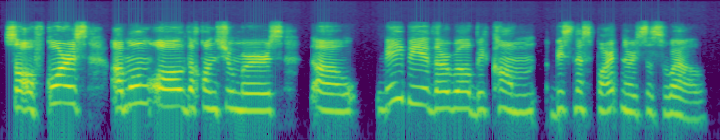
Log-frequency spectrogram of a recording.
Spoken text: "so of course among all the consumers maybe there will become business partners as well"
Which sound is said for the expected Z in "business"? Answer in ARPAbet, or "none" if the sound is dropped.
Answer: S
